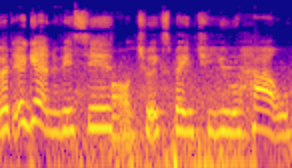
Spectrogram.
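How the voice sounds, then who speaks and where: Over noticeable background noise and audible room echo, a woman with a French accent speaks at a moderate pace and a fairly high pitch. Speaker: vlogger sharing personal story. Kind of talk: personal testimony to camera. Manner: hesitant, with fillers.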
